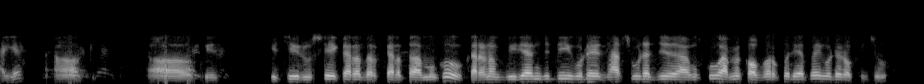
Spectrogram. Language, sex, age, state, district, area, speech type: Odia, male, 60+, Odisha, Jharsuguda, rural, conversation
